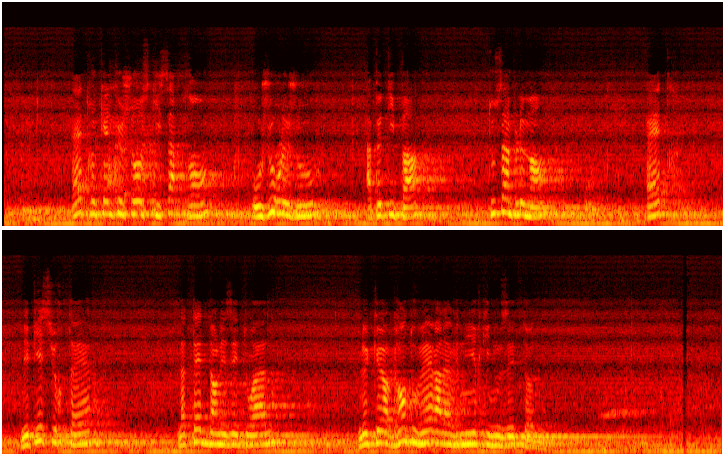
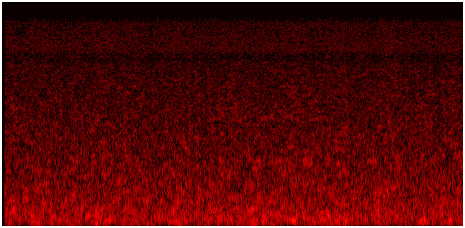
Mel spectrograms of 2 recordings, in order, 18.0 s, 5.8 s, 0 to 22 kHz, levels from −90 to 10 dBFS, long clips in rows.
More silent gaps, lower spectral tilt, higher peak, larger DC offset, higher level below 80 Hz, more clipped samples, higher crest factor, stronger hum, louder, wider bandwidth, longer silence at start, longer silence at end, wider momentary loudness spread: neither; first, -9 dB/octave vs -3.5 dB/octave; first, -10 dBFS vs -42 dBFS; neither; first, -38 dBFS vs -70 dBFS; neither; about the same, 14 dB vs 14 dB; neither; first, -25 LUFS vs -56 LUFS; second, 6.4 kHz vs 16.5 kHz; about the same, 0 s vs 0 s; about the same, 0 s vs 0 s; first, 12 LU vs 1 LU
